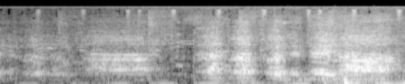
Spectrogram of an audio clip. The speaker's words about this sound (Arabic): هذا الجمهور اللي يتوالى ويغني، هذا الجمهور اللي يتوالى قاعد يغني في الديركت.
